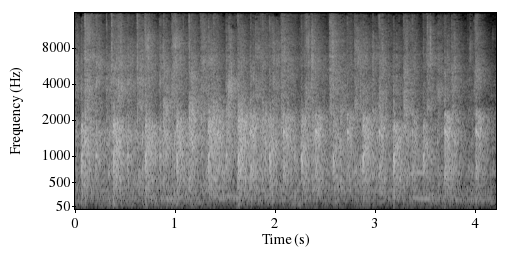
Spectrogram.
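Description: An audience at a high school debating competition applauds steadily, a dense, continuous patter of many hands clapping throughout, close and fairly loud, with no talk over it.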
